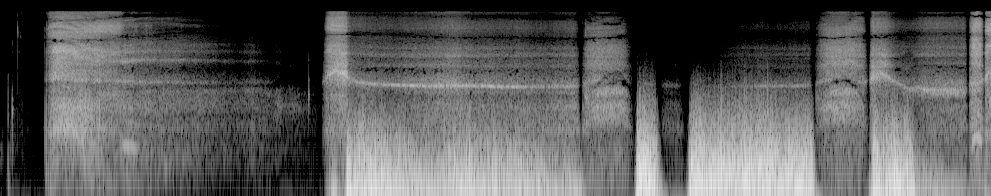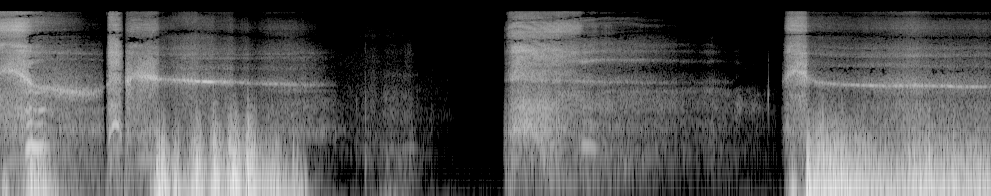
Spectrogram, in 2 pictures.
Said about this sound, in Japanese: 我が輩は炎の息も氷の息も自由自在なのだ。炎の息はまだ簡単に出せたが、氷の息を吐けるようになるまでは涙ぐましい修行をしたな。そんな氷の吐息で お前のことを冷やしてやろう。行くぞ。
